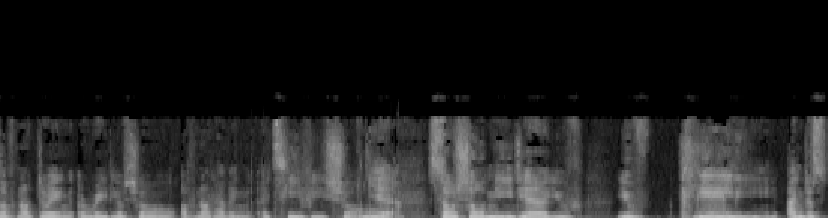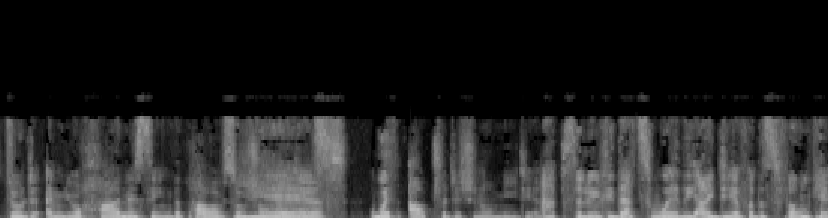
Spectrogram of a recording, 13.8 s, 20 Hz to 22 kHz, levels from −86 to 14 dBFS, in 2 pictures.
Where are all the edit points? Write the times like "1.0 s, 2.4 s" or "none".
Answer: none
